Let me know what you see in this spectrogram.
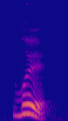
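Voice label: water, Jeju-eo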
